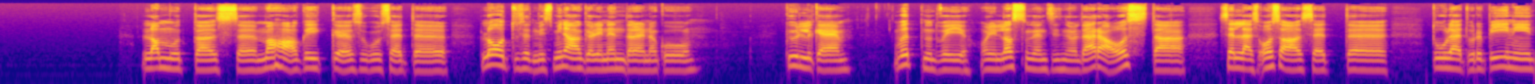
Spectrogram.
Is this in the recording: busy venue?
no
